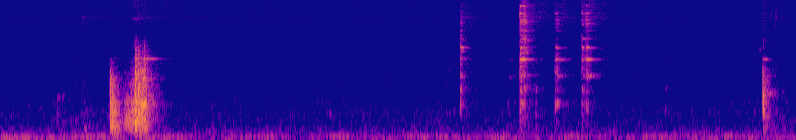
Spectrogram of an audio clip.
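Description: A drinking glass set down on a marble countertop with a knock about a second in, then a few light clinks of a spoon against a ceramic plate, and one more near the end.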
